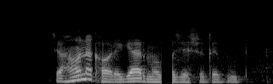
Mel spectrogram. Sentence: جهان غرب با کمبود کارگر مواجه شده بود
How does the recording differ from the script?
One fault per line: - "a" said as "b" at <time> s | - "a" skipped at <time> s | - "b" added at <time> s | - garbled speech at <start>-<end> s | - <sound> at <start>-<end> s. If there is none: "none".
- "غرب با کمبود" skipped at 0.9 s
- dropout at 1.6-1.7 s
